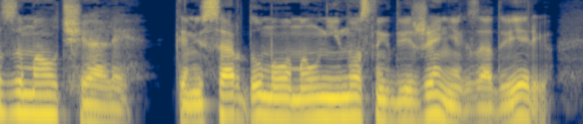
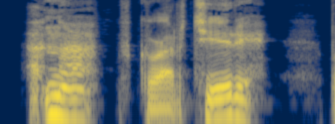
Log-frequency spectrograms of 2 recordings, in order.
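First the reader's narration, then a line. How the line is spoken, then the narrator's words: Hoarse wheeze. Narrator (Russian): просипел Эриксон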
